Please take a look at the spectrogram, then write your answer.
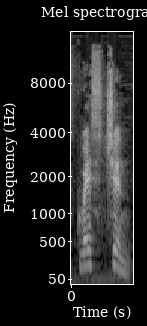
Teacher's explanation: When I have the word question, the tion becomes ch, n. So it becomes question.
